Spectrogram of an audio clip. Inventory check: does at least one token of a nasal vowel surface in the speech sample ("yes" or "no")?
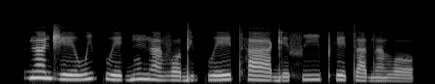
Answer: yes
